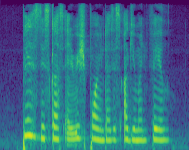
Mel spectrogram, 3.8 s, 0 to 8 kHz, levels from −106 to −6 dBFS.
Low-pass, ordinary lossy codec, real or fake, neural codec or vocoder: 7.2 kHz; MP3, 48 kbps; real; none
